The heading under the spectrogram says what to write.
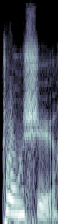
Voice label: "zhong4 shi4", Chinese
